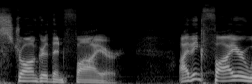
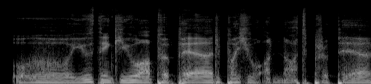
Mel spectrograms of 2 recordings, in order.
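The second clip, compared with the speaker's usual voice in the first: very deep, low, imposing, intimidating, sage-like wise voice; 9 semitones lower, 3 dB quieter than usual. Suggesting how a show character should speak instead, intimidating, wise voice. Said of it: "wouldn't he seem more intimidating and wise if he was like".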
